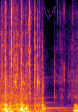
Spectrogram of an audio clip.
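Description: A sewing machine with a ruffler attachment stitches fabric in a fast, steady whir that stops briefly, then gives a short final burst; close and clear, with no talking.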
